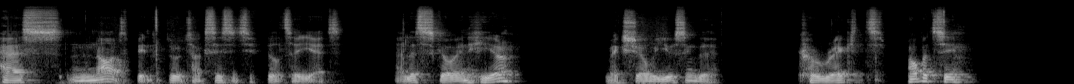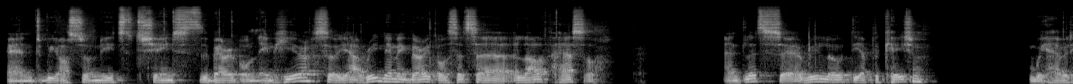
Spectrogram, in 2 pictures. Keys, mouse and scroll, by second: 0.3-1.4 typing, 1.6 KP_Enter, 3.4 click, 5.2 click, 5.8-6.8 typing, 7.2 click, 7.8 click, 9.3 click, 9.9 click, 10.0-11.7 typing, 12.3 click, 12.9 click, 15.0 click, 16.1 click, 17.1 KP_Enter, 19.8-20.9 drag, 21.3 click.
